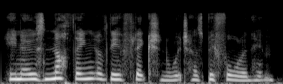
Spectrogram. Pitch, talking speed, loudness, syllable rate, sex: 220 Hz, 210 wpm, -16 LUFS, 5.5 syllables/s, female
